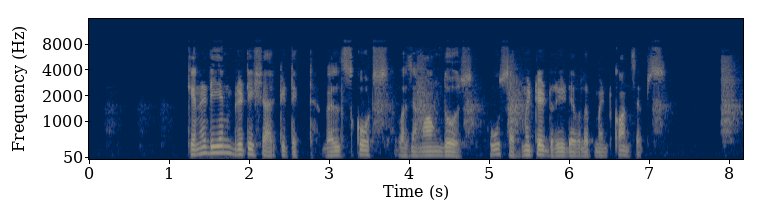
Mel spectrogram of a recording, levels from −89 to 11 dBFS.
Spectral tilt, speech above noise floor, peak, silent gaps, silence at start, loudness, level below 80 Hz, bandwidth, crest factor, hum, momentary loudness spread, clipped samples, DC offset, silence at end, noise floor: -4.5 dB/octave; 50 dB; -8 dBFS; none; 1.25 s; -32 LUFS; -62 dBFS; 9.4 kHz; 24 dB; none; 10 LU; under 0.1%; under 0.1%; 0 s; -81 dBFS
